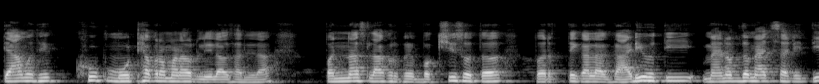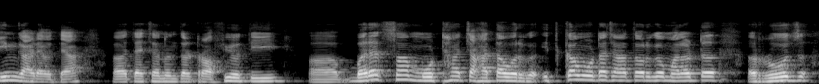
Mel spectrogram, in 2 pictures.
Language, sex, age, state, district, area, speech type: Marathi, male, 18-30, Maharashtra, Raigad, rural, spontaneous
